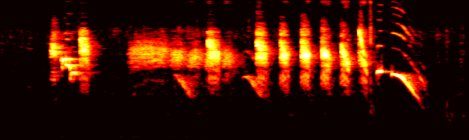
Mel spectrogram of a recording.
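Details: Sirtu singing a varied phrase: scratchy chirps, a drawn-out buzzy warble, then a quick series of loud clipped notes ending in a falling whistled slur.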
